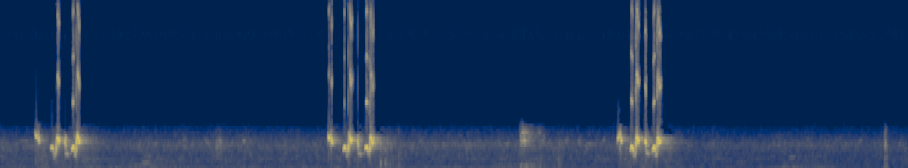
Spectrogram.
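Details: Bulbul tutoring song: three warbled phrases spaced about four seconds apart, with a faint softer note between them, over a low steady background hum.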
